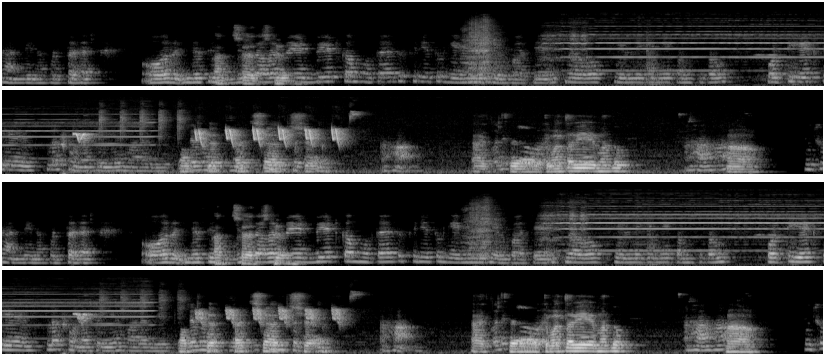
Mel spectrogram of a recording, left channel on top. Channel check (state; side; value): normal; both; correlation 0.39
